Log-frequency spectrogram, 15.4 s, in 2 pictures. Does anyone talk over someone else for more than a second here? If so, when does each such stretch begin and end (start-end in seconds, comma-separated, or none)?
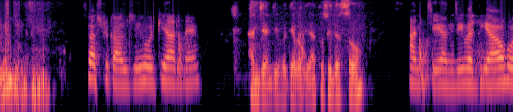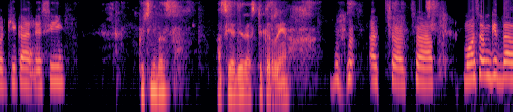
none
